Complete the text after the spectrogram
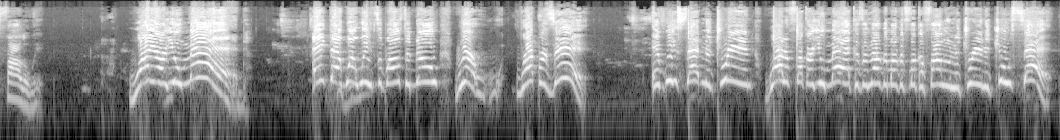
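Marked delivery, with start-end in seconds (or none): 1.6-13.2 heated rant. Real, not acted. Ranting at the audience about trend-setting, high exasperated yell. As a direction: push the pitch up, demanding why.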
